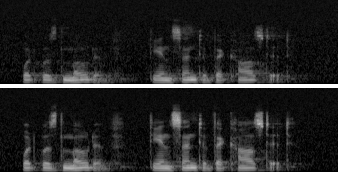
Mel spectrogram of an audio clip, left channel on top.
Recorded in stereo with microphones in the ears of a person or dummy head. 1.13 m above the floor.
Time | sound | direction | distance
0.2 | a man speaking | 35° right (ahead or behind) | 0.7 m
